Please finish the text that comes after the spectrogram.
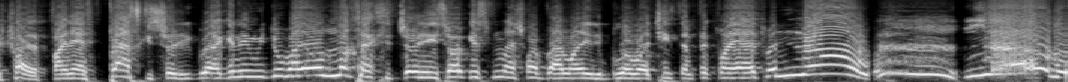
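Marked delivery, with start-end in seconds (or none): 5.1-7.1 high protesting shout; mock-tragic cry of denial; theatrical no; hammed-up outcry. Melodramatic outburst.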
